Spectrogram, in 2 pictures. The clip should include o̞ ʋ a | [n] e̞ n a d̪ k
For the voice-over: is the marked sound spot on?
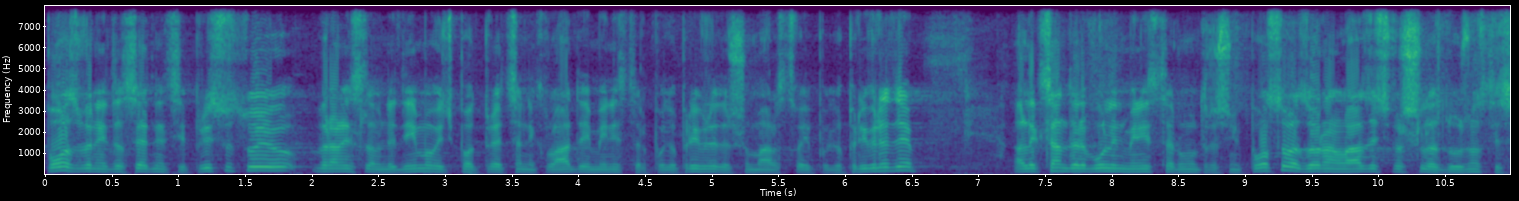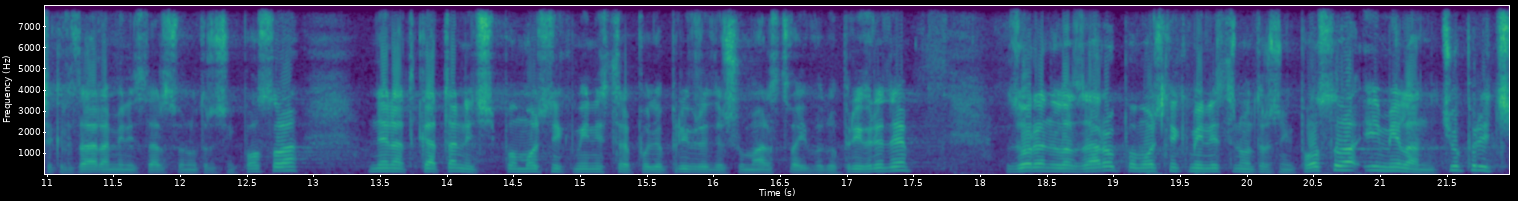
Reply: yes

